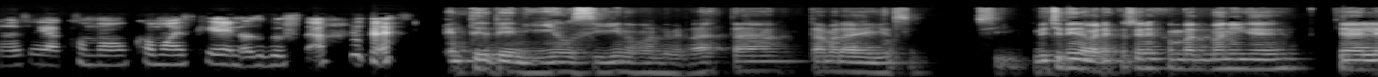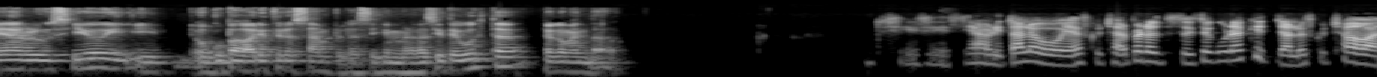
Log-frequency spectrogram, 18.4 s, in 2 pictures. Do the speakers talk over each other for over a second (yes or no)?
no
